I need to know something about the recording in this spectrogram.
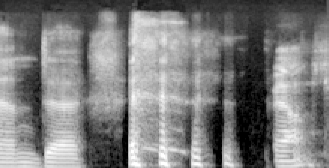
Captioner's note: chuckles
